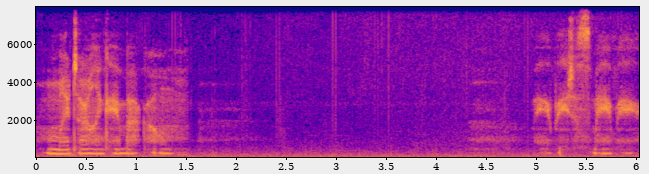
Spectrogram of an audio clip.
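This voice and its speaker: Woman acting a soft, high-voiced wartime nurse sweetheart. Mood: longing, tearful. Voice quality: soft, breathy, often dropping to a whisper. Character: tender, wistful young woman, wartime army nurse. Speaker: voice actor in a romance audio roleplay. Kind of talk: ASMR romance roleplay acting. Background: music.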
